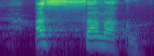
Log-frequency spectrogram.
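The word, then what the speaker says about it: السمك: As-samaku, fish.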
